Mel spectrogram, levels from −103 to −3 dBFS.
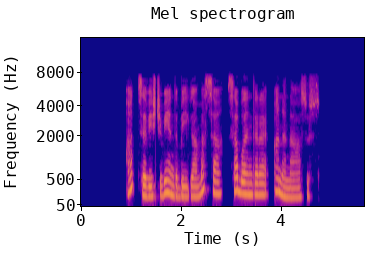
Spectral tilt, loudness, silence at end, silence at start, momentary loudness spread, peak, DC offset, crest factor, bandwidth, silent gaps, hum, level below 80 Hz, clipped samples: -5.5 dB/octave; -36 LUFS; 0.9 s; 0.9 s; 10 LU; -20 dBFS; under 0.1%; 18 dB; 7.6 kHz; 1.07-1.14 s, 2.84-2.94 s, 3.76-3.86 s; none; -84 dBFS; under 0.1%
